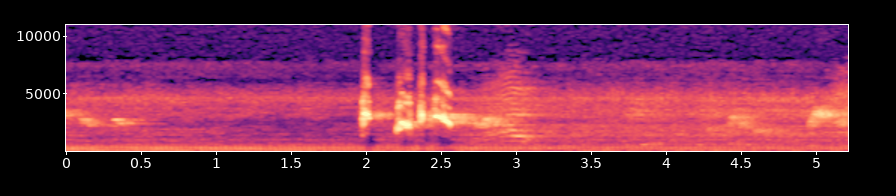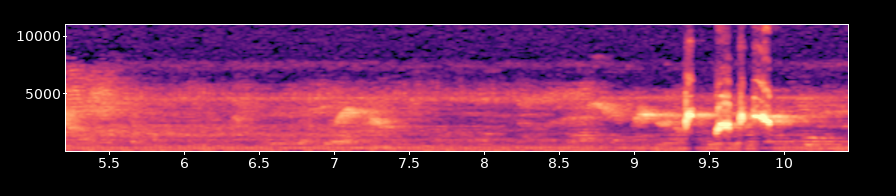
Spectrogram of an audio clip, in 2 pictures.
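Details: Male red-whiskered bulbul singing to call the flock; two short bursts of bright warbling whistles several seconds apart, with softer notes between, over a steady background of traffic and engine hum.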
